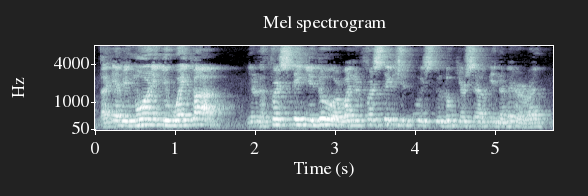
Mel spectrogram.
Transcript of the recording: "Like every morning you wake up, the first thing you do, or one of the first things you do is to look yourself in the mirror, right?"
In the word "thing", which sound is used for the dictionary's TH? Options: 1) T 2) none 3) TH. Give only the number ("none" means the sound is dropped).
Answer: 3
